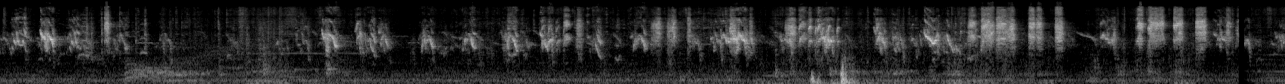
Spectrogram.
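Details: Pet budgerigar colony with a breeding pair: busy, high, rasping chirps and warbled squeaks from several birds. Chatter builds toward the end, with a short wing flutter midway.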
